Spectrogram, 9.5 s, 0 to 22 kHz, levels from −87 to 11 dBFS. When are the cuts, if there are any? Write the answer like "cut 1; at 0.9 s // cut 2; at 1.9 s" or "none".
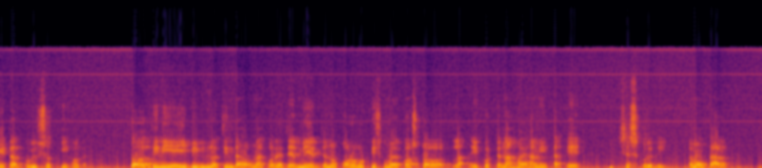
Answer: none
